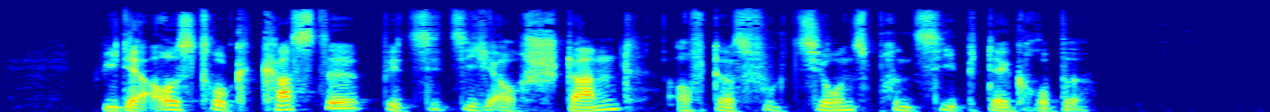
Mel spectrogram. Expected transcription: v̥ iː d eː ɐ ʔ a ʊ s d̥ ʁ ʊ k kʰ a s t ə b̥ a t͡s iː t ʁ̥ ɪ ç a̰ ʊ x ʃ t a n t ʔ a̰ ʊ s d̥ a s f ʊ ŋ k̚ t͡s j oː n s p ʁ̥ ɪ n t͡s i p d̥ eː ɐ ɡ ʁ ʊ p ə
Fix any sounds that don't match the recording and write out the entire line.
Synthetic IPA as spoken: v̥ iː d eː ɐ ʔ a ʊ s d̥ ʁ ʊ k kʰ a s t ə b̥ ə t͡s iː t z̥ ɪ ç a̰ ʊ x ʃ t a n t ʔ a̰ ʊ f d̥ a s f ʊ ŋ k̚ t͡s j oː n s p ʁ̥ ɪ n t͡s iː p d̥ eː ɐ ɡ ʁ ʊ p ə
